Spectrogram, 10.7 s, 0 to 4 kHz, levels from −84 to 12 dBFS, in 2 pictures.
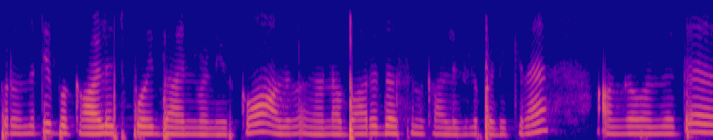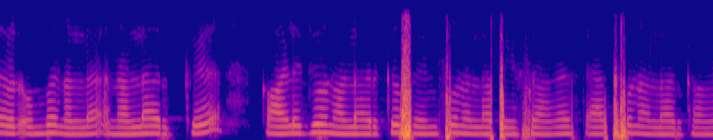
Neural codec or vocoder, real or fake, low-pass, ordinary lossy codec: codec, 44.1 kHz, 7.8 kbps, DAC; fake; 3.6 kHz; none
